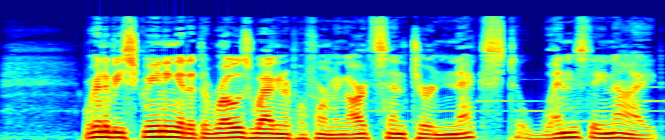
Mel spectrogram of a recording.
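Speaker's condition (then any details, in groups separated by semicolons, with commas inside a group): No condition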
